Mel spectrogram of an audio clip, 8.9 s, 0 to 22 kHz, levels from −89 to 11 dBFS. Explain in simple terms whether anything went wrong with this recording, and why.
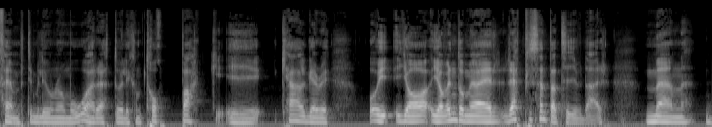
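A mains hum runs under the speech from start to finish: a steady, low 60 Hz tone from the power line leaking into the recording, quiet beside the speech. Unlike wind or handling rumble, it never wavers in pitch or loudness.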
